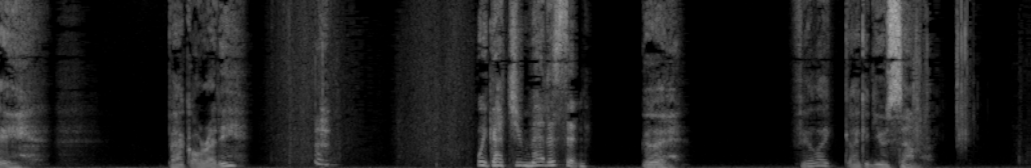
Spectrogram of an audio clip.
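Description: A man speaks calmly and weakly, close by.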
